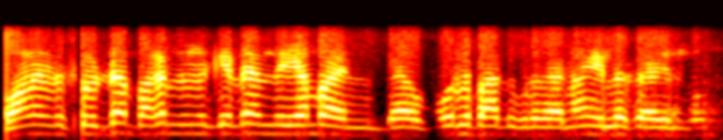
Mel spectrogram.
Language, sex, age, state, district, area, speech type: Tamil, male, 30-45, Tamil Nadu, Tiruvannamalai, rural, conversation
